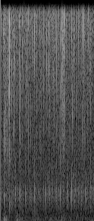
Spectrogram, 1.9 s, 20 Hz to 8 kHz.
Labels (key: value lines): label: biophony, rattle
recorder: SoundTrap 500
